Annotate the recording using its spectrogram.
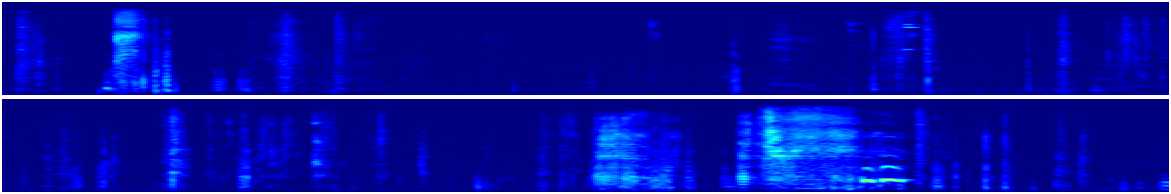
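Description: Scattered small clicks and knocks of hands and a tool working the adjustment screws on a guitar during a set-up, with a louder rustling noise near the end.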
